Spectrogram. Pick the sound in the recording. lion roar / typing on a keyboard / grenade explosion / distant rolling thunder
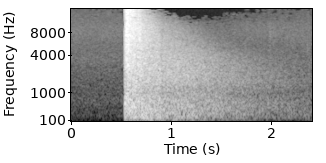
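grenade explosion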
